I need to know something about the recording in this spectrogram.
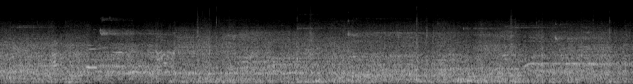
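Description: Echoing gym noise during wheelchair basketball play: a basketball bouncing on the hardwood court among indistinct overlapping voices, with a few brief high squeaks.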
